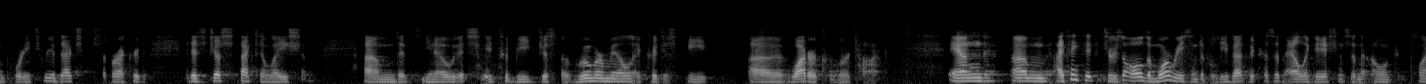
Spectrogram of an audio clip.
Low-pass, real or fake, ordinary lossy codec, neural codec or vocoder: 5.4 kHz; fake; Opus, 64 kbps; autoencoder, 48 kHz, 32 numbers a frame, DAC-VAE, trained on Japanese speech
